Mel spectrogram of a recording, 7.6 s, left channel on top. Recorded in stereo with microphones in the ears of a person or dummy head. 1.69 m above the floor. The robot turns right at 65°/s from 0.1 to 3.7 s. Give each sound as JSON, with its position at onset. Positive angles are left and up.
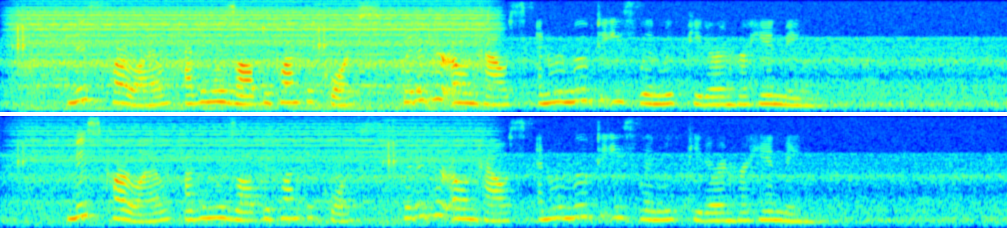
{"t": 0.5, "sound": "a woman speaking", "azimuth_deg": -30, "distance_m": 1.5}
